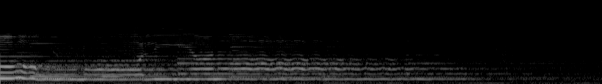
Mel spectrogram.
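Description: A man sings a sustained note with vibrato that fades away in an echoing hall.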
